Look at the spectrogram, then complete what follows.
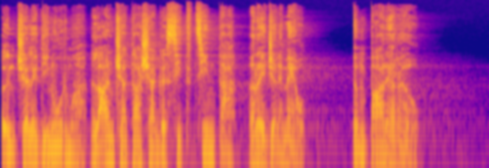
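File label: voice over, Romanian; Xin Zhao; game outro; bloom minigame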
